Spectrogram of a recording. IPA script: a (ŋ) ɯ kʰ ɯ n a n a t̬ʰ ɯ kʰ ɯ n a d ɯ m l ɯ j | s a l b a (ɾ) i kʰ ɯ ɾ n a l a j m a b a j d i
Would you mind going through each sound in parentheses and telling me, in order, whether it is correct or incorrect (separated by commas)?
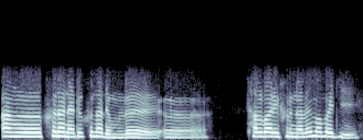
correct, correct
